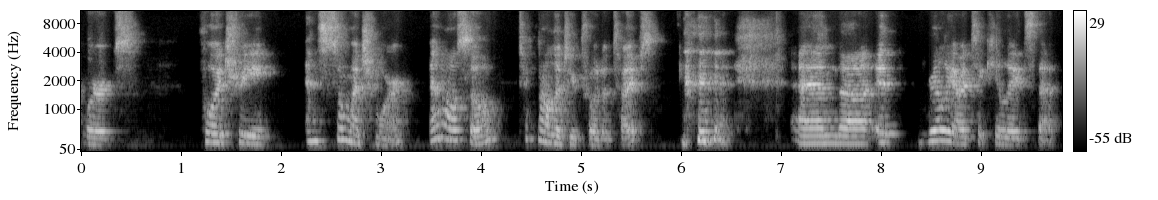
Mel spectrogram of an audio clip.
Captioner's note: laughs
